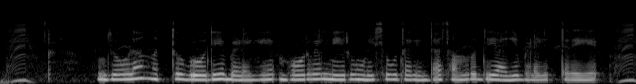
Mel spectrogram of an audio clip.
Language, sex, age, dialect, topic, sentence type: Kannada, female, 31-35, Mysore Kannada, agriculture, question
